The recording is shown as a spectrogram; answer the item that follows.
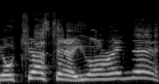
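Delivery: high-pitched yell in character voice. Calling out in character to someone behind the bar: character yelling out. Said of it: "I'm gonna yell out".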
